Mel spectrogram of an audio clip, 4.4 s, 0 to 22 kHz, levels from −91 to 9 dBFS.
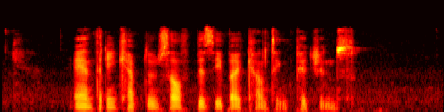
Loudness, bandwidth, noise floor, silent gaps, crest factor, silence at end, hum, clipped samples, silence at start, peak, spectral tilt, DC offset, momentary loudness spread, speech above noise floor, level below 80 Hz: -23 LUFS; 8.2 kHz; -67 dBFS; none; 24 dB; 0.9 s; none; under 0.1%; 0.75 s; -2 dBFS; -2.5 dB/octave; under 0.1%; 17 LU; 42 dB; -64 dBFS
